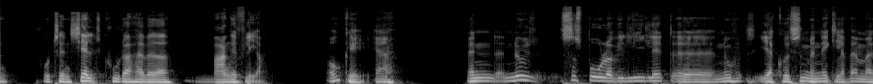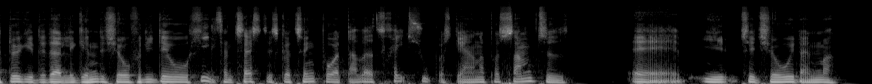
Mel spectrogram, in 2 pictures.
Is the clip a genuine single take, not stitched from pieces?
yes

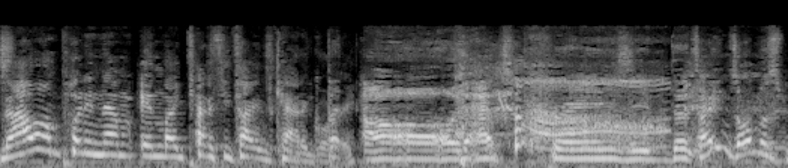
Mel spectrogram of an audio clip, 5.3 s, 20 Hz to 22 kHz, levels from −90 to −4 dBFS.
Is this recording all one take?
yes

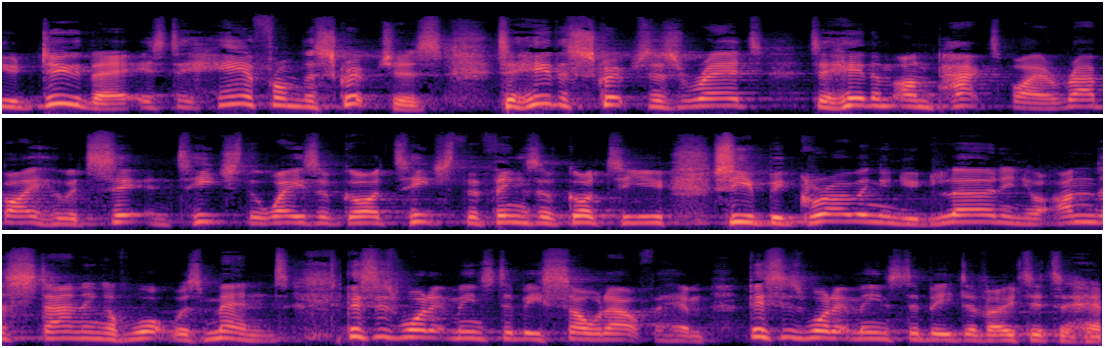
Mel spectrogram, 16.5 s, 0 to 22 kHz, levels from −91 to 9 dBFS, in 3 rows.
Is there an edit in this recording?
yes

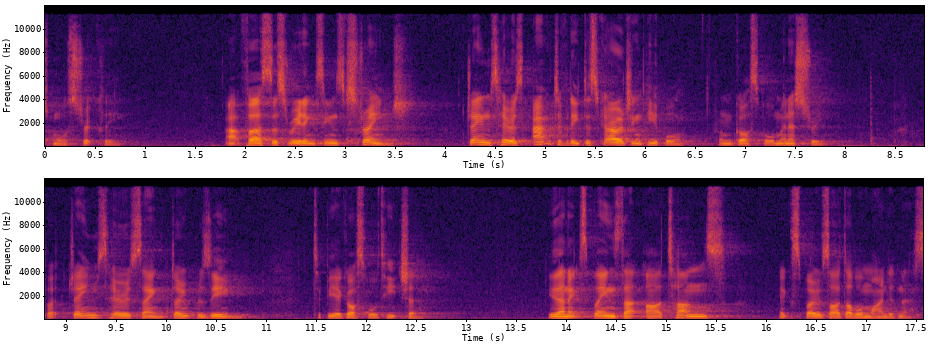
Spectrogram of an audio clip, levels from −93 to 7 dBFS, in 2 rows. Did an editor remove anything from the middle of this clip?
yes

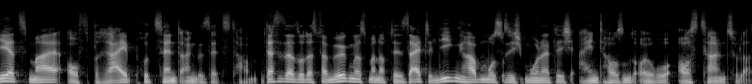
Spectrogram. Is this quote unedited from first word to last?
no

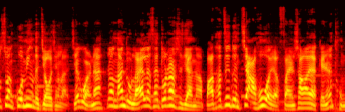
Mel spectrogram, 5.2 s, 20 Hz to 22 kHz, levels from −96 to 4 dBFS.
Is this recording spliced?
no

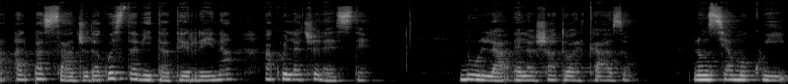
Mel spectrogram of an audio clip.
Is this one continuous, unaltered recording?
yes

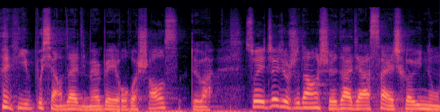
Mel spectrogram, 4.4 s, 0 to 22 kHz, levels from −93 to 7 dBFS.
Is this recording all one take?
no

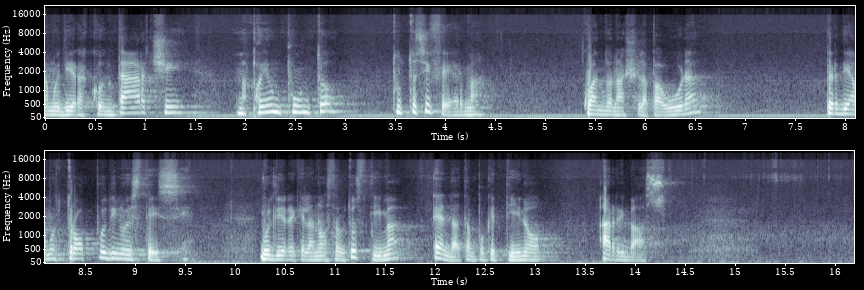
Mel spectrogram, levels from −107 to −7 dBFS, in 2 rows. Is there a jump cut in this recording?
yes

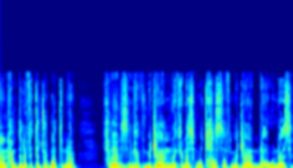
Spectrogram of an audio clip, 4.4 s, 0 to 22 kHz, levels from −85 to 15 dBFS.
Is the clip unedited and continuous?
no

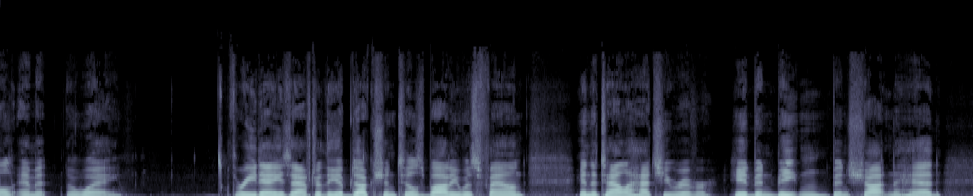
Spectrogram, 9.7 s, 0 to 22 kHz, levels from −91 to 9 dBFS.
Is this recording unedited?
no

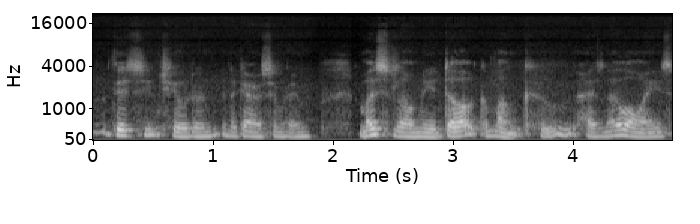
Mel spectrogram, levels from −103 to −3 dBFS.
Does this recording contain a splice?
yes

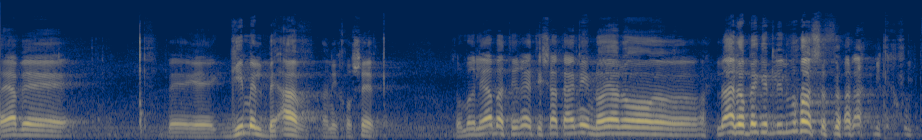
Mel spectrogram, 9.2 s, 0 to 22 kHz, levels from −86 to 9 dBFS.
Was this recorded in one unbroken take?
no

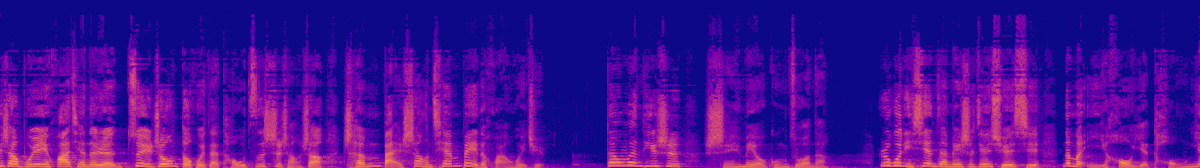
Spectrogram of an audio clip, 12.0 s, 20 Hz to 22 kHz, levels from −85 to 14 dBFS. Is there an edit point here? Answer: yes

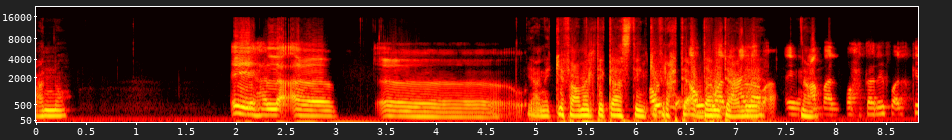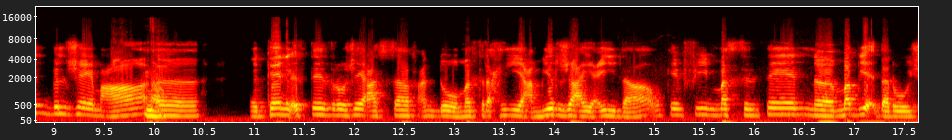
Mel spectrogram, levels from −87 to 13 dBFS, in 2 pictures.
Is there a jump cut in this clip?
no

